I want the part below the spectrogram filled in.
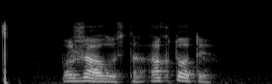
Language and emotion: Russian, neutral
